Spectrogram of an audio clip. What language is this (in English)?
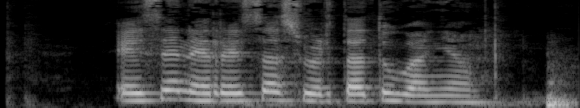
Basque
